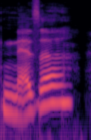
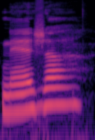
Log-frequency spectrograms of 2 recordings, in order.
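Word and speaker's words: Nezha: If you ever saw a character named like you'll probably pronounce it like Neza, N-E-Z-H-A, but it's more like Neja, ja.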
